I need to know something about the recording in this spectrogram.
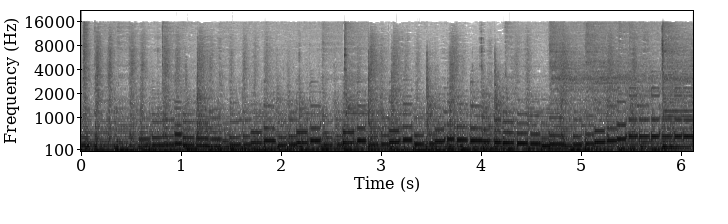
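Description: Jazz trio of guitar, upright bass and drums: the guitar plays a winding single-note line that falls and rises, settling on a held note near the end, over walking bass and cymbal strokes.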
